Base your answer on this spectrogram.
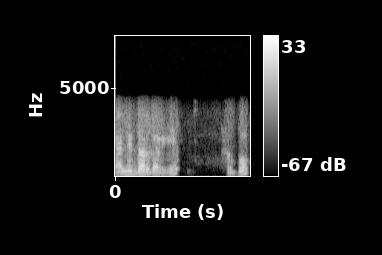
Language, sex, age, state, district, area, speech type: Odia, male, 18-30, Odisha, Malkangiri, urban, conversation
